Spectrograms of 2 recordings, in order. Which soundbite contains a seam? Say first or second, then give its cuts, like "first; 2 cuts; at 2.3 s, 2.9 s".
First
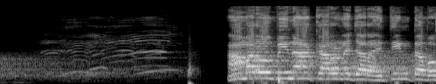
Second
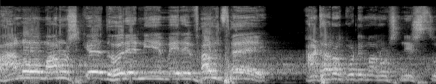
first; 1 cut; at 2.1 s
